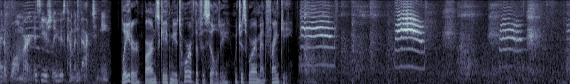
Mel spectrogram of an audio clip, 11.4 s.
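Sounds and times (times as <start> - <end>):
speech: 0.1 - 6.2
cat meowing: 6.0 - 6.8, 7.9 - 8.6, 10.0 - 11.3.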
